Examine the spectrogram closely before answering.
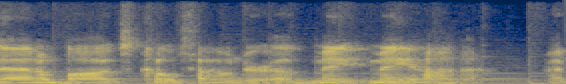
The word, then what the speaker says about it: Meahana: been talking with Adam bogs co-founder of May Mayana I pronounced that correctly yeah Mayana and uh Adam thank you for the walkth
